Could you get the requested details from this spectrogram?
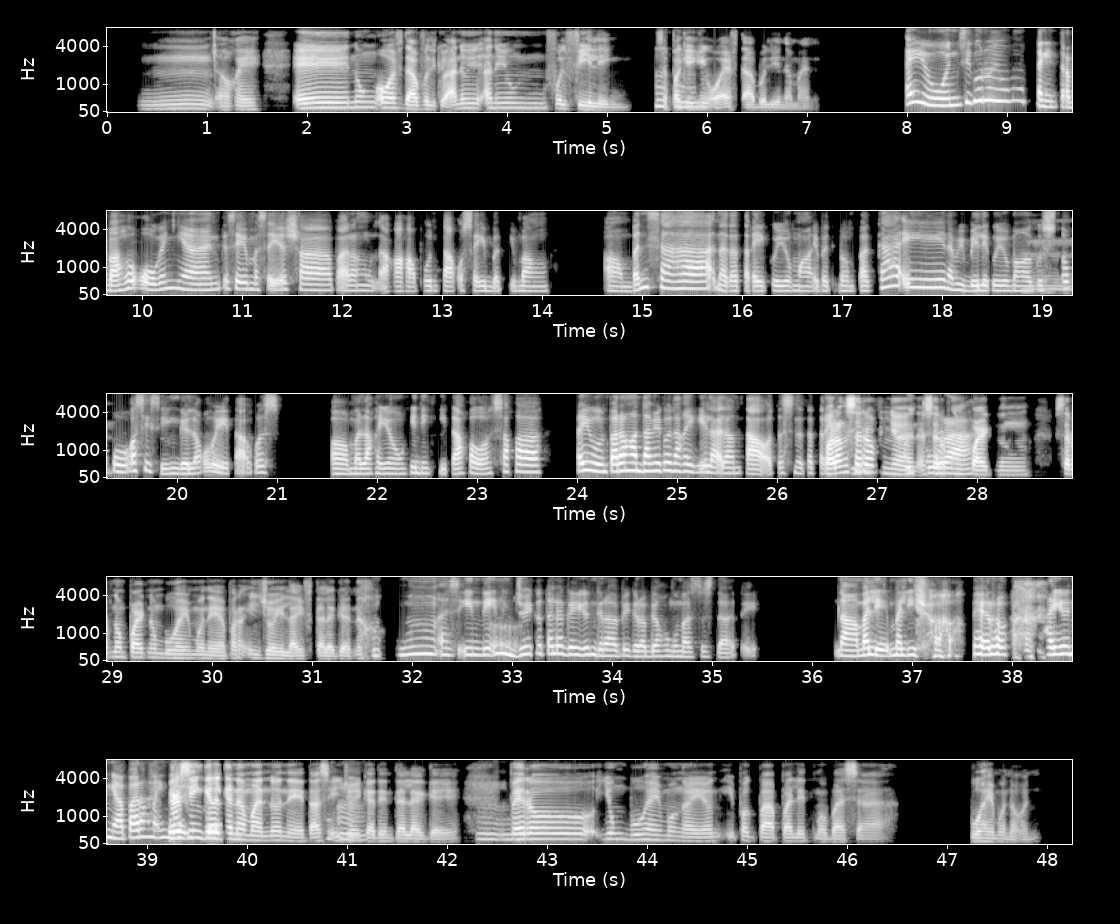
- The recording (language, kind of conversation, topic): Filipino, podcast, Ano ang mga tinitimbang mo kapag pinag-iisipan mong manirahan sa ibang bansa?
- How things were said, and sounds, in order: chuckle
